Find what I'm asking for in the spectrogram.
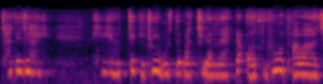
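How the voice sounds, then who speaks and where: A man tells a horror story in the first person, as the elder son of the family. His voice is high with a dark tone. He speaks urgently and keeps repeating words in alarm. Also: fairly even intonation, normal speed. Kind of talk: dramatized horror narration.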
